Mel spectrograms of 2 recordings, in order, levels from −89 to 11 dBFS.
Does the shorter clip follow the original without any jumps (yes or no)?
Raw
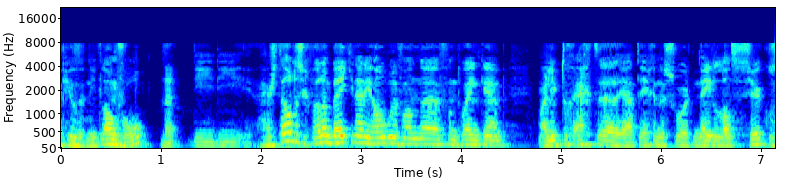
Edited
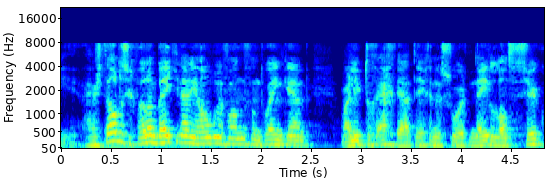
no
